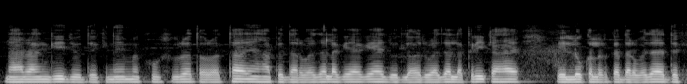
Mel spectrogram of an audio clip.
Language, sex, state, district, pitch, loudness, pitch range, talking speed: Hindi, male, Haryana, Rohtak, 115 Hz, -17 LUFS, 115-120 Hz, 200 wpm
